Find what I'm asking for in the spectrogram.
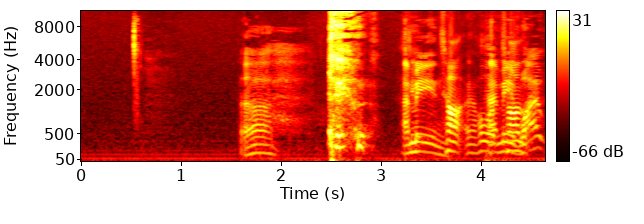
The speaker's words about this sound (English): see what happens when we talk about him? It just starts coughing.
